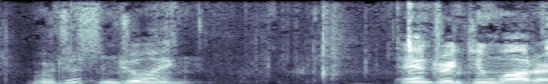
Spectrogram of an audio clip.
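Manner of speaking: speaking while chewing, mouth full. Co-host apologizes for eating during the episode, talking with mouth full. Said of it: "Sorry we're talking with our mouth full".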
